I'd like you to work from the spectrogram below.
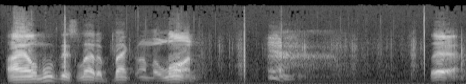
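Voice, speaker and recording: An actor playing a confident, clever detective in a 1940s radio drama, with an assured, explanatory manner. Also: male voice, medium pitch, slow, fairly bright tone, slight background noise, rough recording. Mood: confident, explaining.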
